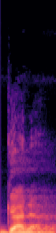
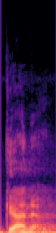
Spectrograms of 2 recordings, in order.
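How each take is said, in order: Both takes have the same delivery.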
